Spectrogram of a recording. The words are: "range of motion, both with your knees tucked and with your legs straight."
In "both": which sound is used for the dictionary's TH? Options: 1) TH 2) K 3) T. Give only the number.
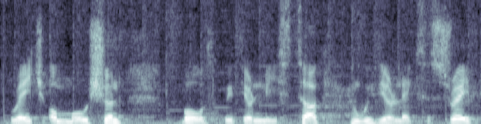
1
